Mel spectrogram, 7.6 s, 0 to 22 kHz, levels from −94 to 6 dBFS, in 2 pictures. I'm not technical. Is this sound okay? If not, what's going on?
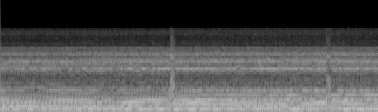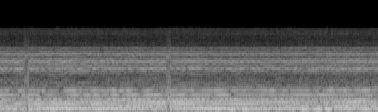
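No. There are four brief gaps, at 1.70, 3.26, 4.02 and 5.44 seconds, each about 40 ms long. The sound is replaced by a soft, steady hiss. This is sound dropped by the voice detector. The sender likely mistook real sound for background and paused.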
